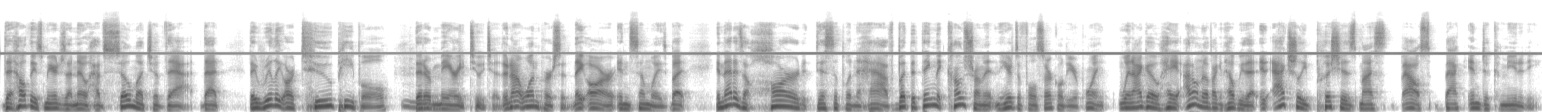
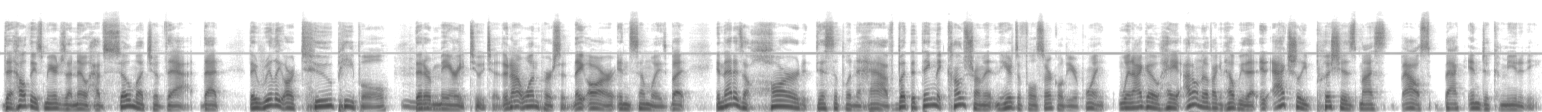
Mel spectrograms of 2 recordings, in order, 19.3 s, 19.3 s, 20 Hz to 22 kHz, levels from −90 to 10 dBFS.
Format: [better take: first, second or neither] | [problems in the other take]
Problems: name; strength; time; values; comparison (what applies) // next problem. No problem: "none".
second | high-pitched whine; loud; throughout; 3.5 kHz, 6 dB below the speech; faint in the second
